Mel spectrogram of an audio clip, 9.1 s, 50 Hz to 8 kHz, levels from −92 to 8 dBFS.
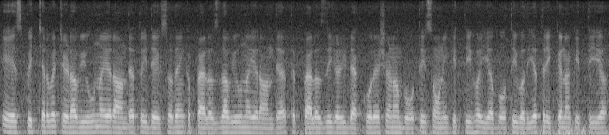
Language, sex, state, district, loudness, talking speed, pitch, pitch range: Punjabi, male, Punjab, Kapurthala, -17 LUFS, 250 wpm, 115 Hz, 110-120 Hz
